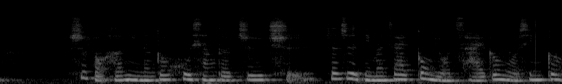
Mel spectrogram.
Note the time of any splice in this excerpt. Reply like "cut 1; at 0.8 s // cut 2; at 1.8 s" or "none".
cut 1; at 3.2 s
